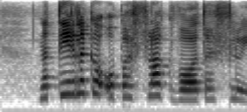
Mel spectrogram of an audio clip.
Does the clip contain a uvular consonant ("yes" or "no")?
no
